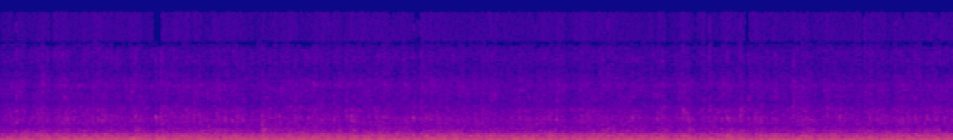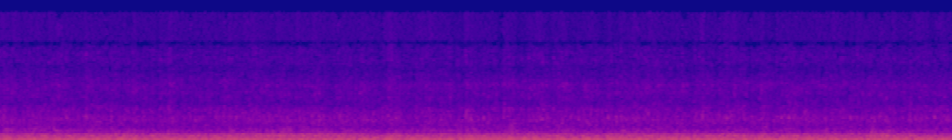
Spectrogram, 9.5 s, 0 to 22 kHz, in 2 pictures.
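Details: Rebuilt 426 Gen 2 Hemi crate engine (new heads, intake, pistons) on a run stand, flat-tappet cam break-in at fast idle, 50 psi oil pressure, warming to about 210°F: deep even V8 rumble, no knocks or ticks; cam broke in without failure.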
